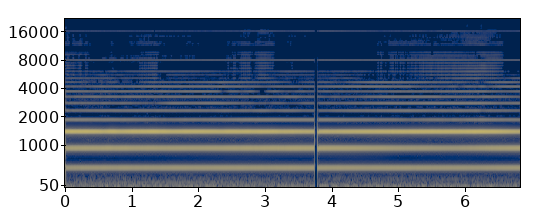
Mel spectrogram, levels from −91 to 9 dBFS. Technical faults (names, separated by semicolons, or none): USB whine; hard clipping; digital broadcast dropout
